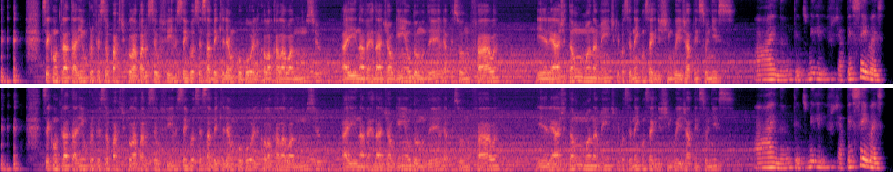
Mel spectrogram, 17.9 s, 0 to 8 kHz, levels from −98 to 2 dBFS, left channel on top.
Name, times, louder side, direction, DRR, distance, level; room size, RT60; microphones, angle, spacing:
voice 1, 0.0-6.5 6.8-10.1 10.7-14.6, left 4 dB, 80° left, 0.5 m, -27 dB
sound 1, 0.7-16.0, left 3 dB, 55° right, 0.9 m, -36 dB
voice 2, 15.1-17.6, right 2 dB, 25° right, 0.8 m, -28 dB
2.3 x 2.2 x 3.1 m
head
